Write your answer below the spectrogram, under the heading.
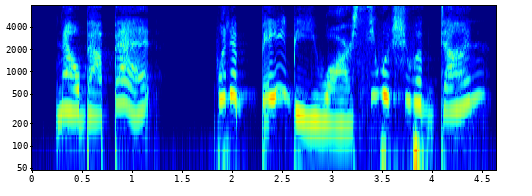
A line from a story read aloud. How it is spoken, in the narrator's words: Antone cried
